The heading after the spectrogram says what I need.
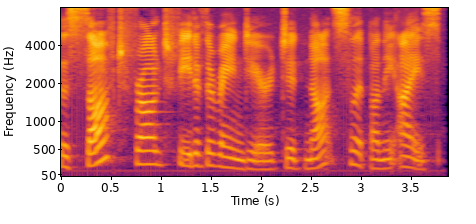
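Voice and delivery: ordinary delivery, nothing marked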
